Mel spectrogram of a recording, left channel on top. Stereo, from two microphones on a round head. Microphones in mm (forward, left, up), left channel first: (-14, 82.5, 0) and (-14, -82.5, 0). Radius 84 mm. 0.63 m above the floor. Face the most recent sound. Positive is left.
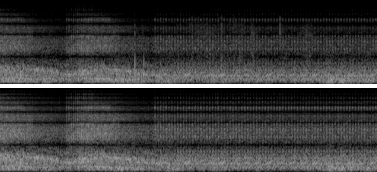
turn(degrees=-40)  # may be behind; listen again after turning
